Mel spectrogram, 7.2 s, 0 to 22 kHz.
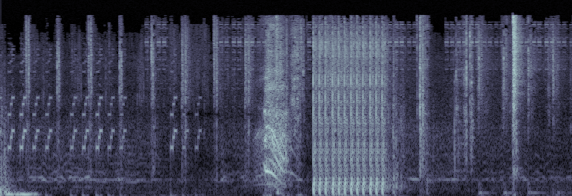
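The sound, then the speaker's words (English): MP5 burst fire in a video game: a rapid, rattling string of many shots in the middle, set among scattered quieter clicks and effects before and after. “MP5 burst fire. MP5 burst fire.”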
